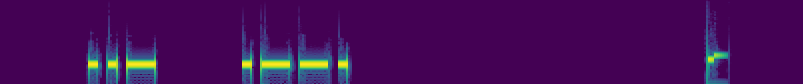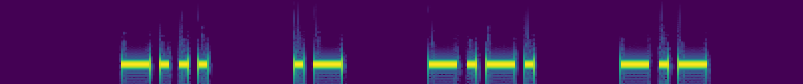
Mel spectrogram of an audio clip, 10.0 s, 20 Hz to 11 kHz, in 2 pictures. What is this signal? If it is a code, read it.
Morse code, heard as a keyed tone, about 20 wpm, spaced as for 11 wpm, 700 Hz. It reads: UP BACK
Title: 3x Character Spacing - Top 200 Words - 20wpm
